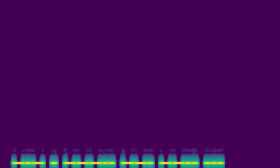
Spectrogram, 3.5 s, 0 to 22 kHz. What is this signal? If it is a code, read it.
Morse code, heard as a keyed tone, about 29 wpm, 700 Hz. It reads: KE8GZS
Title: USA Call Signs Repeated 3x 30wpm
